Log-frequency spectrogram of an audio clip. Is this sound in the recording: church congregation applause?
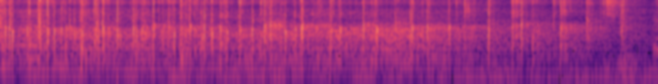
yes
